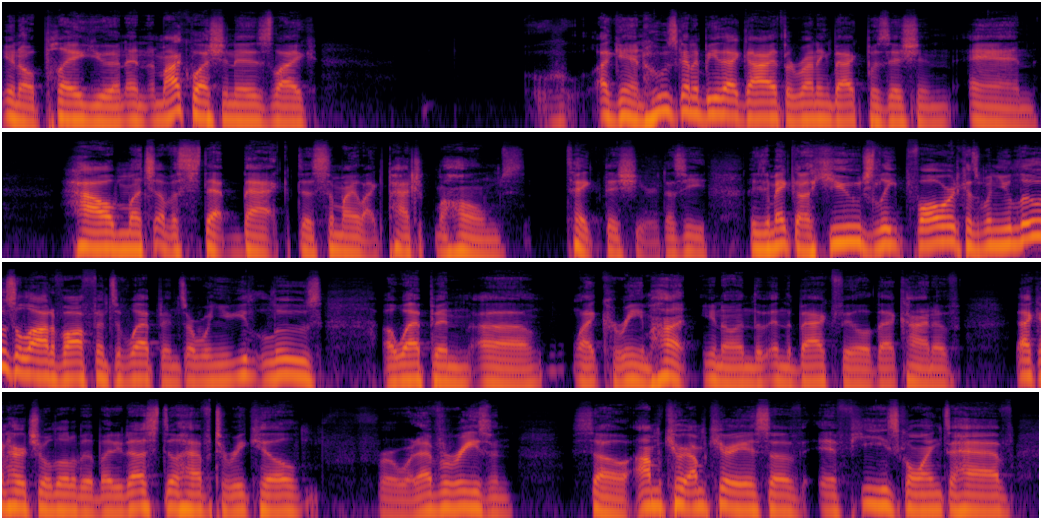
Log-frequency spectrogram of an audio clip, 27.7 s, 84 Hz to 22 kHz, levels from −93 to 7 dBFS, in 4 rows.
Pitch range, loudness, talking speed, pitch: 110-135 Hz, -30 LUFS, 225 wpm, 120 Hz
